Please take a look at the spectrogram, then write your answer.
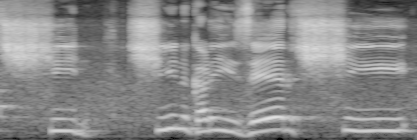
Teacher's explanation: کے نکالنا ہے، اور اس میں شین بڑی شین ہے، یعنی زبان کا جو بیچ والا حصہ ہے اس بیچ والے حصے کو تالو کے بیچ والے یعنی درمیان والے حصے میں لگانا ہے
